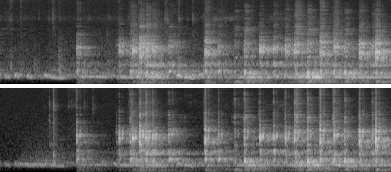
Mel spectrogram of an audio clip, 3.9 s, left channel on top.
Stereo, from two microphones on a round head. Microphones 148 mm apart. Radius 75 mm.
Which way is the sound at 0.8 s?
75° right (ahead or behind).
